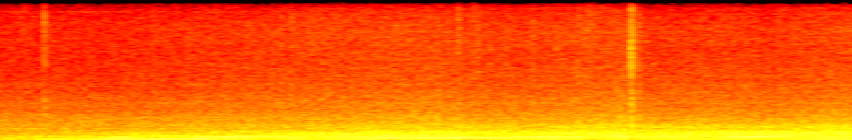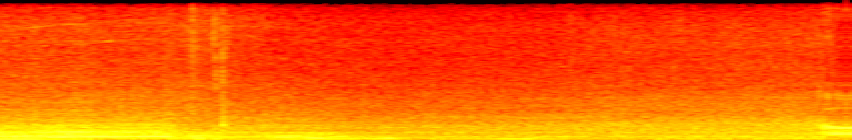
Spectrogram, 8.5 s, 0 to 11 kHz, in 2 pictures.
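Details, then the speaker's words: 2007 GMC Yukon V8, 208,000 miles, test drive after engine replacement, hard acceleration: engine note climbs smoothly and strongly, no knocks, misses or rattles; runs strong and healthy, vent solenoid fault code present. "She runs good. She runs strong. Sounds healthy."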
